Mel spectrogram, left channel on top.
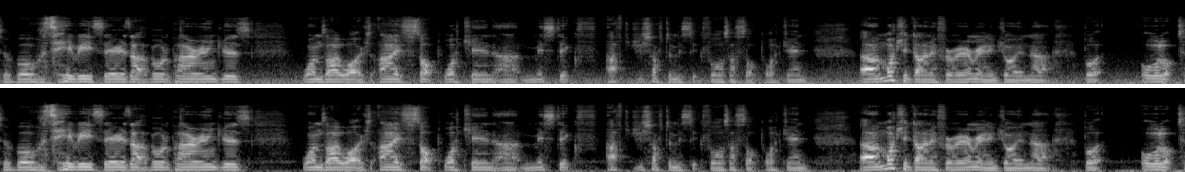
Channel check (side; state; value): left; noise; rumble, 16 dB below the sound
